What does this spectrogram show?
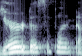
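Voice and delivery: put-on laughing, high, incredulous, unbelieving tone. Speaker acts out their partner Darwin's reaction, imitating Darwin laughing. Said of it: "would be sitting here laughing".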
